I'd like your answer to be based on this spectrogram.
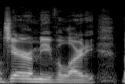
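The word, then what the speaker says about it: Jeramie Velarde: It's called Teacher's Pet, and it's under Jeremy Velarde, and you have to spell it, right? So JERAMIEVELARDE. – All one word? – No. Oh. Jeremy Velarde.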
